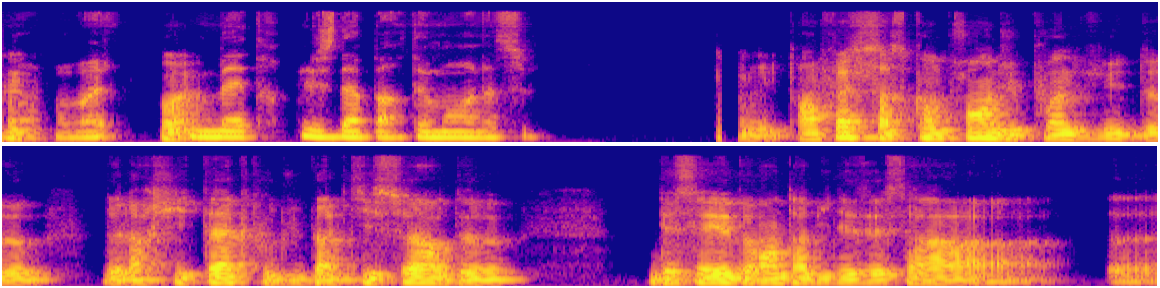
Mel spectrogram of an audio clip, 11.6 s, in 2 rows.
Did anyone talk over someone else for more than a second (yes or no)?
no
